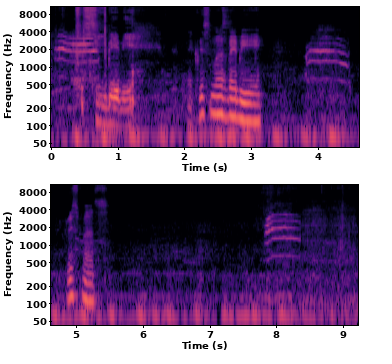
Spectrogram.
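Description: A cat meows loudly several times, close by.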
